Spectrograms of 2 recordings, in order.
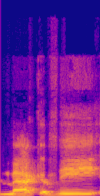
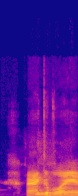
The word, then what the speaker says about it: McAvoy: McAfee and Fenderbash. Hey, if I said his name wrong, McAvoy and Fassbender.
